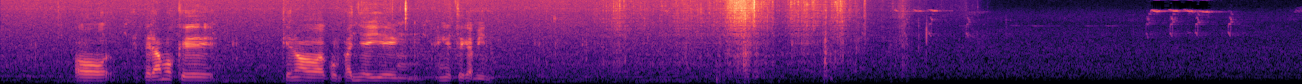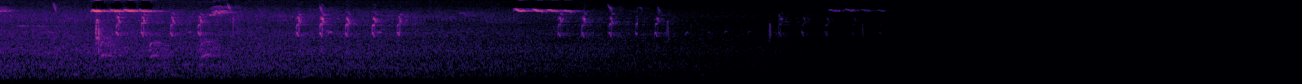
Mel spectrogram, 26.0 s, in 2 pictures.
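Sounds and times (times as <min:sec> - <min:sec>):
steady hiss: 0:00.0 - 0:09.4
small birds chirping: 0:00.0 - 0:15.4.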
